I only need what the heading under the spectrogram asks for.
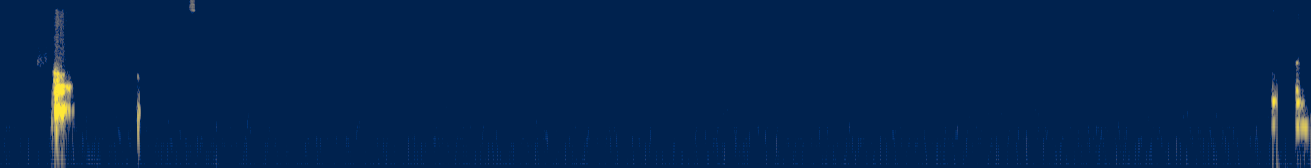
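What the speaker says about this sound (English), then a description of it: "control my dog barking at someone at the door." A dog barks at someone at the door indoors: one short, sharp bark at the start, a small yip soon after, then long silence before two more brief barks at the very end.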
